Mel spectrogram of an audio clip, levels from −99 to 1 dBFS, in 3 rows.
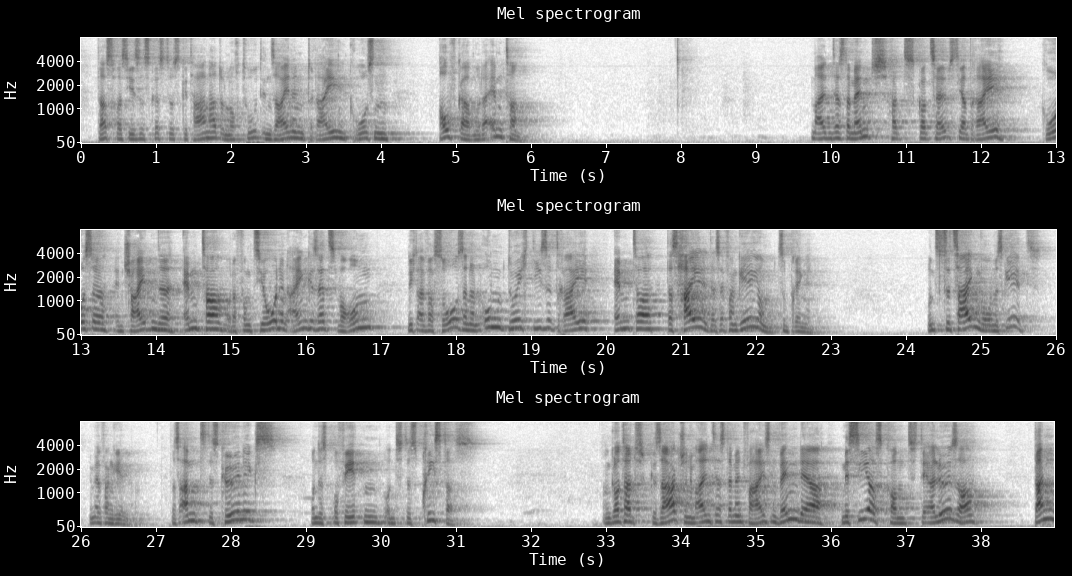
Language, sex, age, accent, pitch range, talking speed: German, male, 40-59, German, 140-190 Hz, 125 wpm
